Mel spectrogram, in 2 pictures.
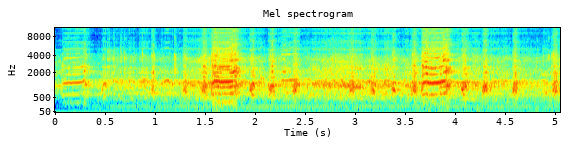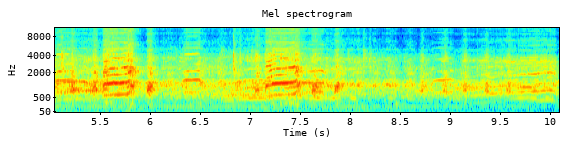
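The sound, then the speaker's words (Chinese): Hens cluck and cackle continuously for about ten seconds, a busy chorus of several birds with sharper squawks breaking out every couple of seconds and no talking. “我一向讨厌母鸡。”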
